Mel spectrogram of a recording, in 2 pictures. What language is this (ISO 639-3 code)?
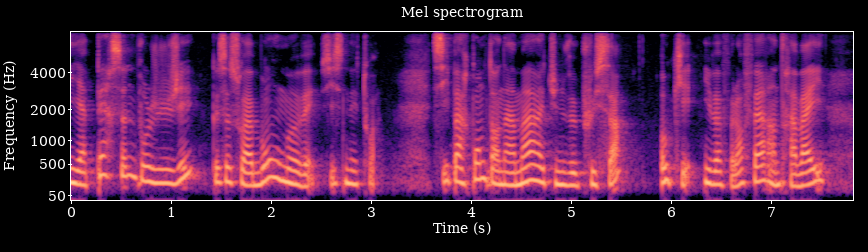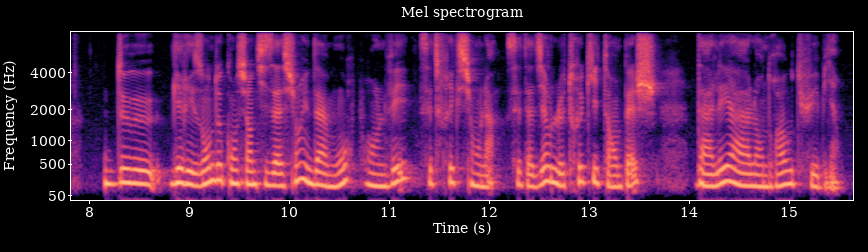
fra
